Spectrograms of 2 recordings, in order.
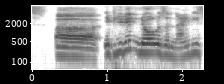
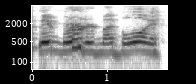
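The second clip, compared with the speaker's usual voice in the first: high-pitched, hammed-up sobbing wail; loud, drawn-out fake bawling; mock crying; 5 semitones higher, 6 dB louder, slower than usual. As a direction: wail in mock grief over a lost boy. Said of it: "walking out of the theater crying".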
